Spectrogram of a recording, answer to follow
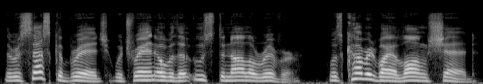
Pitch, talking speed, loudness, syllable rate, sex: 175 Hz, 185 wpm, -17 LUFS, 5.6 syllables/s, male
